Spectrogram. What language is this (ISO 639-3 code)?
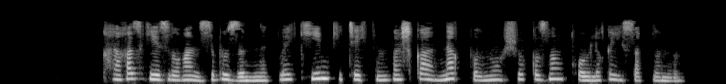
uig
